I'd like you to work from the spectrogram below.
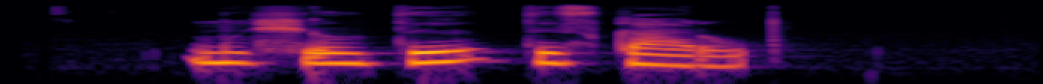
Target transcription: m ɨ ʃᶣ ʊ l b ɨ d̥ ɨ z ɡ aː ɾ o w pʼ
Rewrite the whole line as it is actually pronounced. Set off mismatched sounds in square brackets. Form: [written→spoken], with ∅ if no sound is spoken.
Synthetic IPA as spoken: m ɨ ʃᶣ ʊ l [b→d] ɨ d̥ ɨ z ɡ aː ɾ o w pʼ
